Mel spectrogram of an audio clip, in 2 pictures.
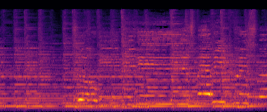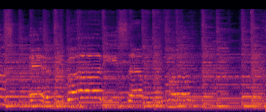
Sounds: plucked string instrument, acoustic guitar, guitar, music, musical instrument

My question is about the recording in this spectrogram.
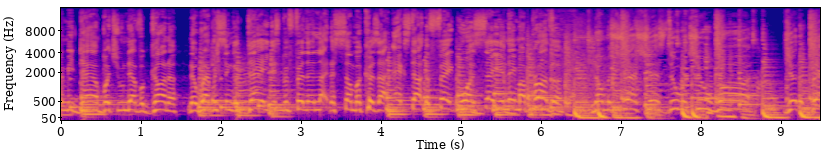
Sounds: rapping

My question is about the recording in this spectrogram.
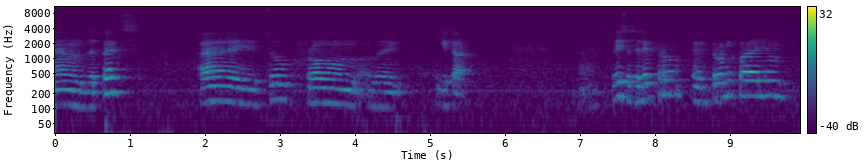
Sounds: speech

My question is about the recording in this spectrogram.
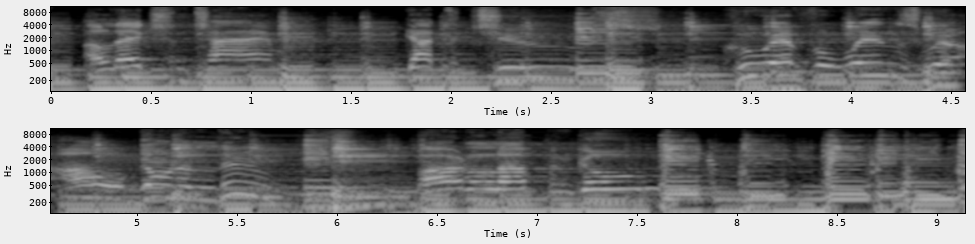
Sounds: music

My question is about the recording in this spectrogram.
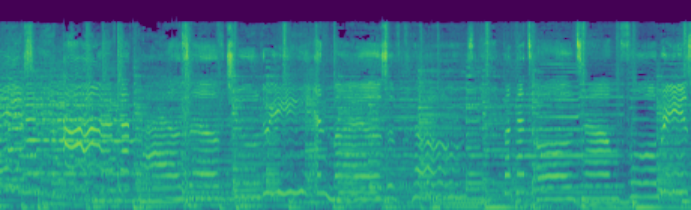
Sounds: christmas music, music

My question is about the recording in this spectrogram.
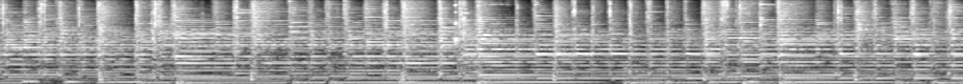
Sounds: soundtrack music, blues, music

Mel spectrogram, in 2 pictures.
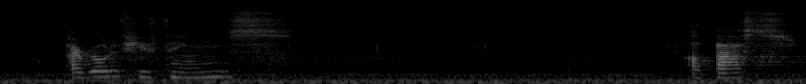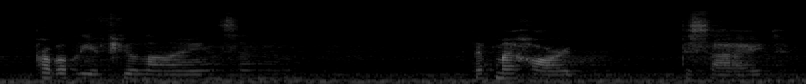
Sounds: speech, woman speaking, narration

